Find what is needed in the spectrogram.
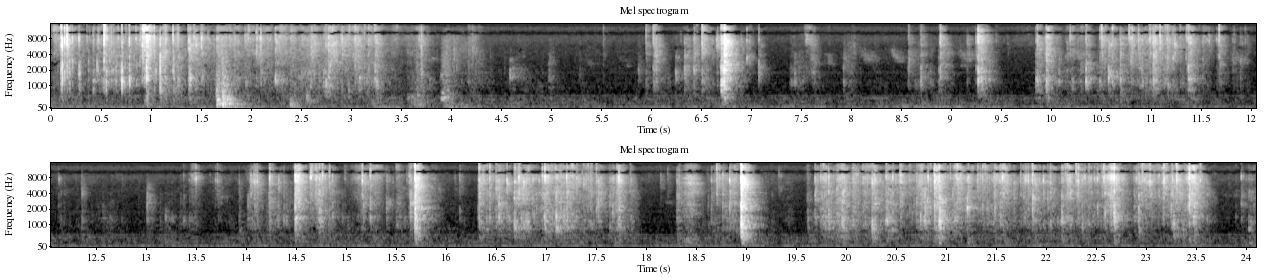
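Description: Plastic wrapping crinkling and being pulled off a bottle by hand, with irregular small clicks and rustles and a few sharper knocks.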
